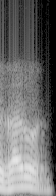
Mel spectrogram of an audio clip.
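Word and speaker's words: الغرور: Ya, dibacanya al-gharur di fathil ghain. Jadi bukan gurur tapi gharur, ya.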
